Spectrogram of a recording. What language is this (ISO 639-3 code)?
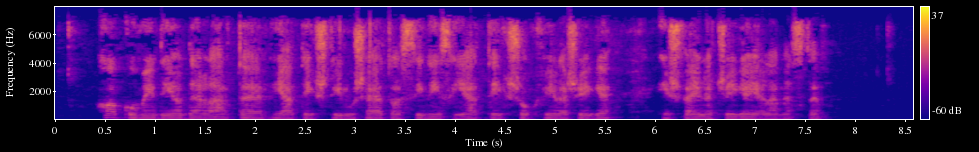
hun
